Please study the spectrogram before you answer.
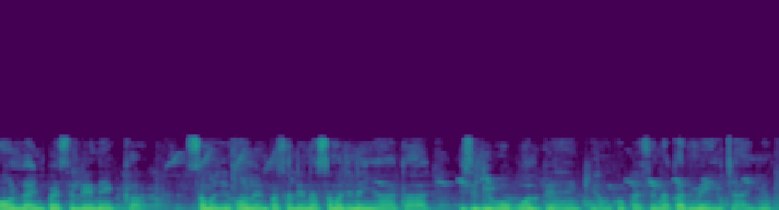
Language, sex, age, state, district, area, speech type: Urdu, male, 18-30, Bihar, Khagaria, rural, spontaneous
